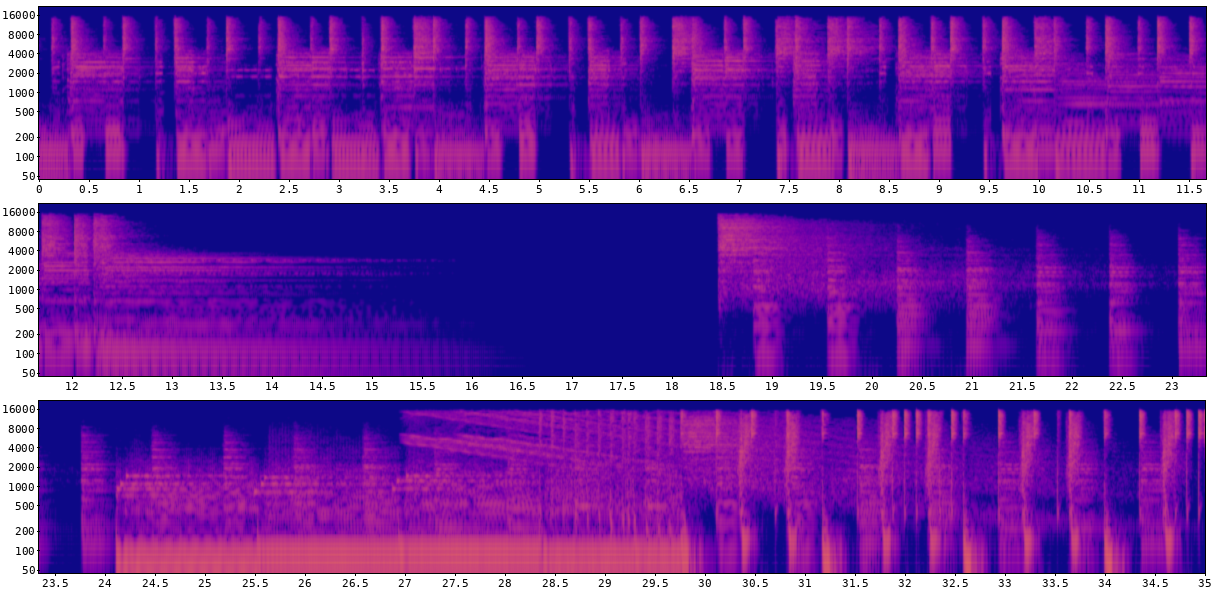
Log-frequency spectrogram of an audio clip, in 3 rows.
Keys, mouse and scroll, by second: 0.5 click, 1.5 KP_3, 2.7 click, 4.3-4.8 scroll up 5, 5.7-7.4 drag, 8.4 b, 10.4 click, 14.3 scroll down 2, 15.1 click, 17.2 click, 17.9 click, 18.9 shift+click, 19.5 shift+click, 20.3 shift+click, 20.8 shift+click, 21.8 shift+click, 22.7 shift+click, 23.3 shift+click, 24.3 ctrl+b, 26.9 click, 27.4-28.0 scroll up 1, 28.0 click, 28.7 Tab, 30.0 click, 33.5 click.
